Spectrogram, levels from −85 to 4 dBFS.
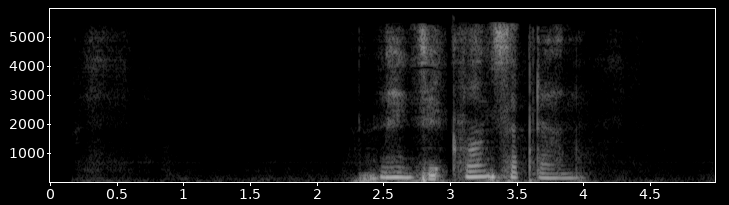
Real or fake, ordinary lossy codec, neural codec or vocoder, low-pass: fake; AAC, 24 kbps; codec, 24 kHz, 1 kbps, SNAC; 5.4 kHz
